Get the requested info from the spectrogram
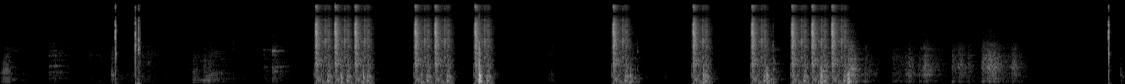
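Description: Computer keyboard keys being typed in quick clusters, entering a file name. There are a few separate sharp single clicks near the start and near the end.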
